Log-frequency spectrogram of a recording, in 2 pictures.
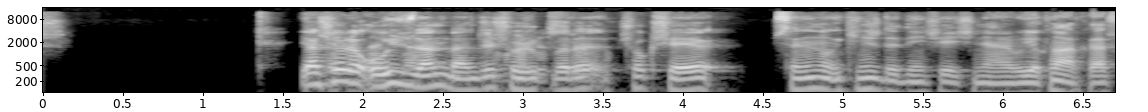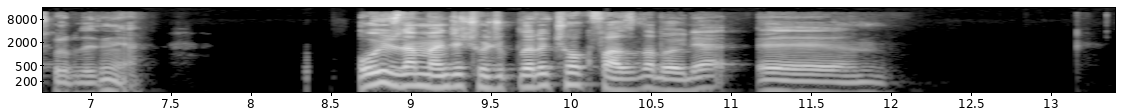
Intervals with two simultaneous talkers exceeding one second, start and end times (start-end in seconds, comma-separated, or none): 1.7-3.6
